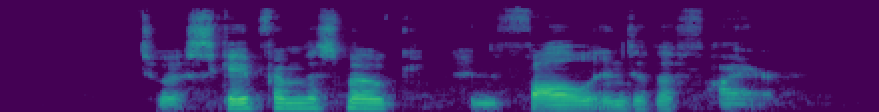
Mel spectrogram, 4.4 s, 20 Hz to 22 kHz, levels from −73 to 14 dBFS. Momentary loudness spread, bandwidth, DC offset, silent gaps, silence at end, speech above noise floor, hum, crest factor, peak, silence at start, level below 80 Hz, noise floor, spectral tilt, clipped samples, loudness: 18 LU; 16.5 kHz; under 0.1%; none; 0.55 s; 57 dB; none; 20 dB; -2 dBFS; 0.7 s; -68 dBFS; -78 dBFS; -4 dB/octave; under 0.1%; -21 LUFS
